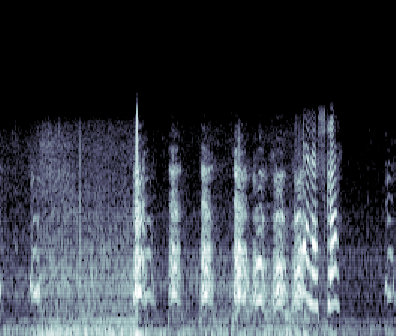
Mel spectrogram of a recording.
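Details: Springer Spaniel at a rescue kennel giving a run of sharp, ringing barks after a quiet start, about eight barks spaced roughly every third of a second, with a person's voice softly heard early on.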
